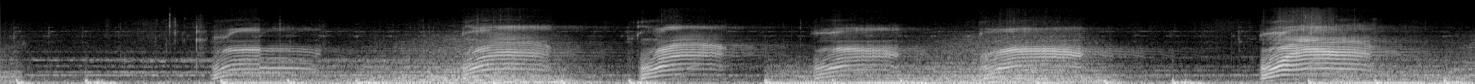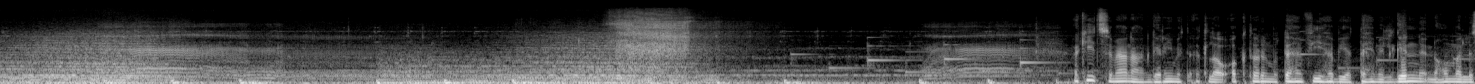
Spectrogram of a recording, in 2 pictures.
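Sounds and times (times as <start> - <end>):
steady low throbbing hum: 0.0 - 6.6, 7.6 - 17.8, 18.5 - 24.2
cats meowing and caterwauling: 1.9 - 3.7, 4.6 - 11.3, 12.5 - 14.6, 15.7 - 18.6, 24.0 - 25.2
speech: 25.6 - 29.4.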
